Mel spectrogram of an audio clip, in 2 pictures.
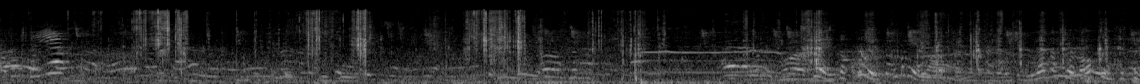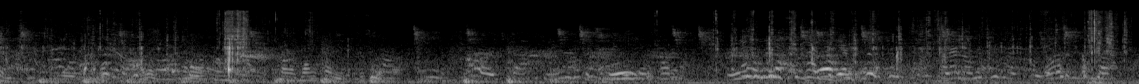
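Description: A panda crunches and chews bamboo up close.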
